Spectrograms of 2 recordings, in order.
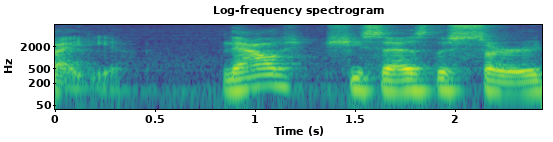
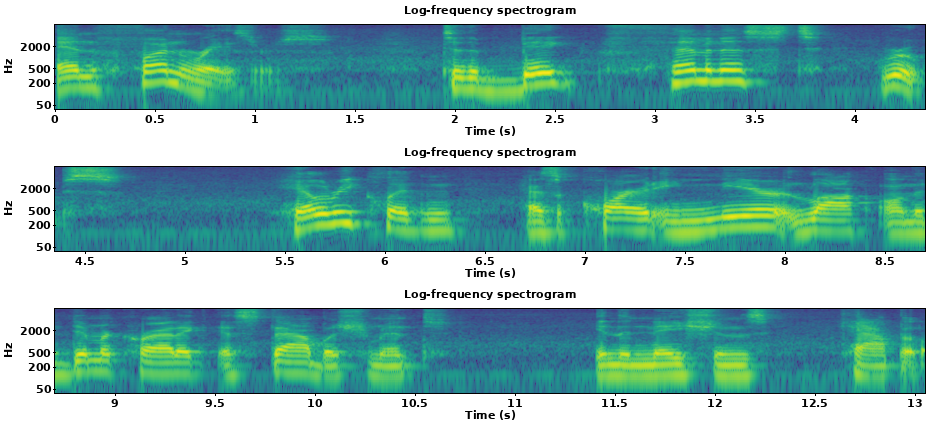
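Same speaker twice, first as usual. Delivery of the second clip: slow, measured, pointed, deliberate reading. Reading a quoted passage aloud to make a point: reading slowly. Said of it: "I read it slowly to make a point".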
